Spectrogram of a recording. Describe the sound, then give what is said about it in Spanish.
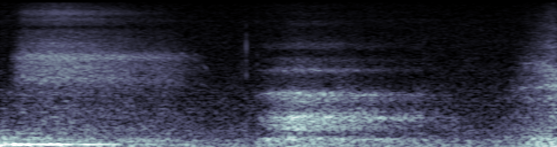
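A slow, deep breath drawn in through the nose, a brief pause, then a long airy exhale, with the start of another inhale at the end. Fairly loud, with no talking. “Una respiración profunda y suave disminuye la ansiedad y disminuye el estrés.”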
